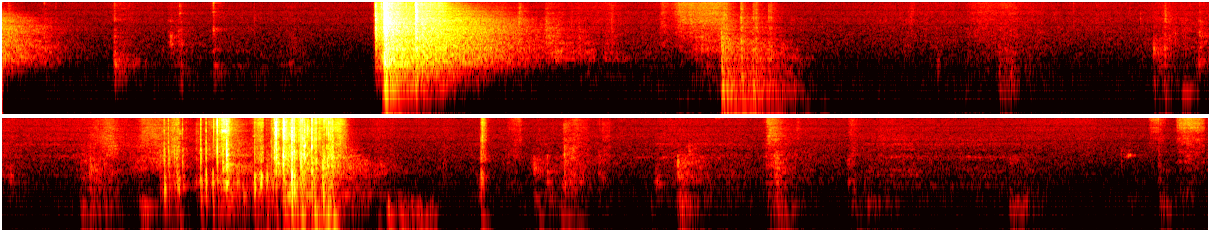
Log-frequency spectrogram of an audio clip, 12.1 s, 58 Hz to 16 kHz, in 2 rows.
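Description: Senco cordless 18-gauge finish nailer firing a nail: one sharp shot with a short ring-out about two seconds in, then a softer knock. A quick run of knocks and clatter comes a few seconds later.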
